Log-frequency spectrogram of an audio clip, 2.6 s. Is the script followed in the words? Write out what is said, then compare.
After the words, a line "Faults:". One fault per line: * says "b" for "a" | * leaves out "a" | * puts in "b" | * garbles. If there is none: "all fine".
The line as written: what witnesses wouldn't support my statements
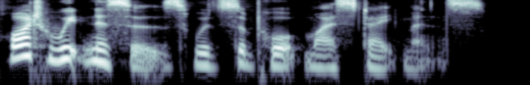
what witnesses would support my statements
Faults:
* says "would" for "wouldn't"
